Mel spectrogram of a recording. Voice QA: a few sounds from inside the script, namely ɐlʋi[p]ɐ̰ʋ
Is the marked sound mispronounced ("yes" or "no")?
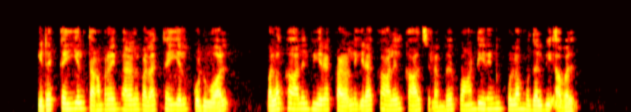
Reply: yes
